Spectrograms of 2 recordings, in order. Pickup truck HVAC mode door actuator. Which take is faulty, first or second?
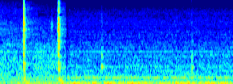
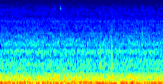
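first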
